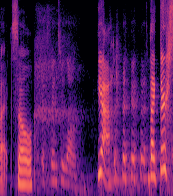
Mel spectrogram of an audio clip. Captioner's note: laughter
